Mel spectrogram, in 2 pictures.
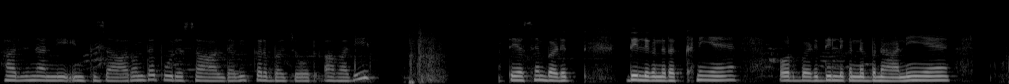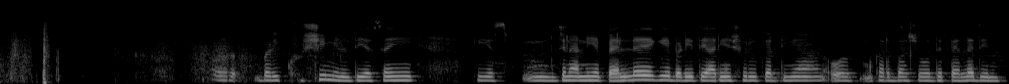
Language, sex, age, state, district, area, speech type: Dogri, female, 30-45, Jammu and Kashmir, Reasi, rural, spontaneous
